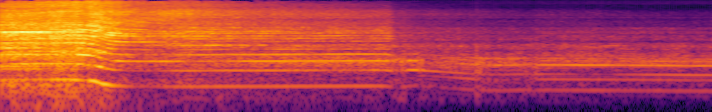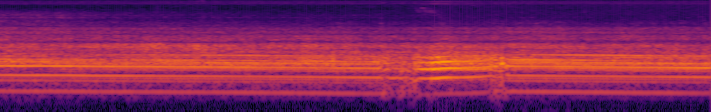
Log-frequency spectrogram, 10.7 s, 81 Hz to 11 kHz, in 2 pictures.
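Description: Straight-piped BMW E60 M5's 5.0-litre V10 passing close at speed, its note dropping in pitch as it goes by just under a second in, then holding a steady, fainter note as it draws away. Near the end the note briefly dips and rises again.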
